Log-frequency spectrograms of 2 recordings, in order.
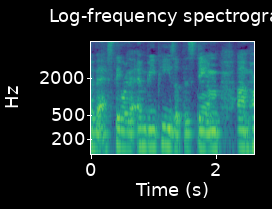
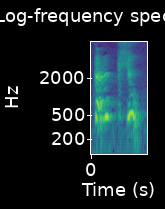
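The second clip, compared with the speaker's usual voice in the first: a very high, louder, put-on "Okay, cute"; squeaky mock okay; 4 dB louder than usual. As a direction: squeal it in a cutesy voice. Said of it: "So I was like".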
